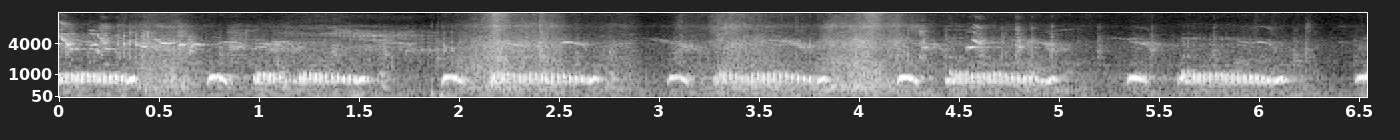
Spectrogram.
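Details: Wild doves cooing in soft, hollow, mid-pitched notes in short repeated phrases about once a second, faint chirps of other birds behind, early morning at sunrise in a rural Kenyan village home compound during milking.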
